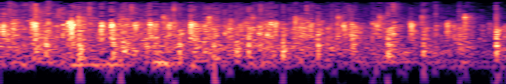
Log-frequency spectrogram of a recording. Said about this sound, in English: Well, I wanted to do two things. First of all, one more round of applause for Lael and the fantastic moderators that we had.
